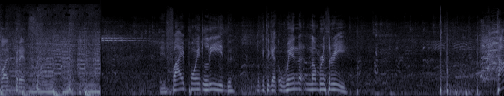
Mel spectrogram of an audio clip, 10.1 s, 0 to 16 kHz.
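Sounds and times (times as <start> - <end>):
crowd cheering: 9.1 - 10.0.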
